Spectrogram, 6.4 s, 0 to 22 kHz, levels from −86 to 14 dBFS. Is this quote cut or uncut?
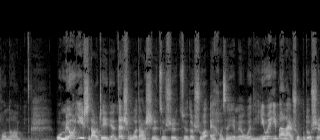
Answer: uncut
